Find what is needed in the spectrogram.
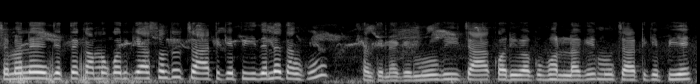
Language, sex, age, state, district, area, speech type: Odia, female, 45-60, Odisha, Puri, urban, spontaneous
